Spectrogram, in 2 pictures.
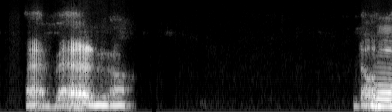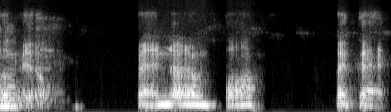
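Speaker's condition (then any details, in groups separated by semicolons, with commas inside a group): Amyotrophic lateral sclerosis; still speaks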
